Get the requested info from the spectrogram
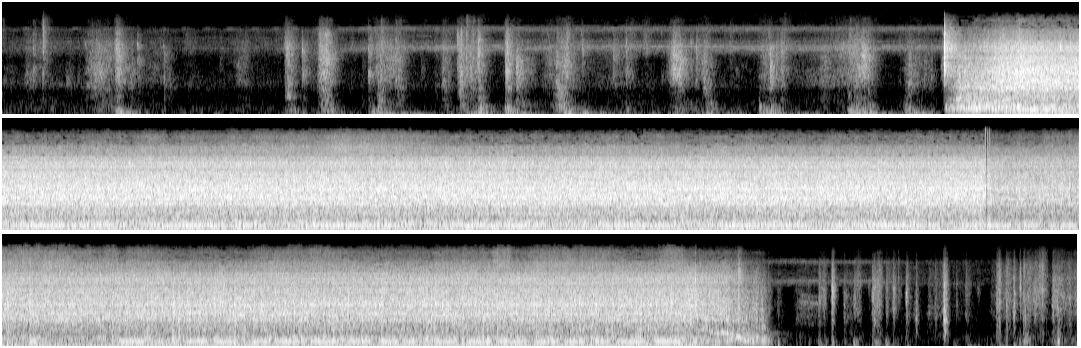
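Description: Shopsmith lathe switched on about a third of the way in, running with a loud steady motor hum while a lacquered wood-and-resin bowl is rubbed down with a Scotch-Brite pad, then switched off and spinning down just before the end. Before it starts there are a few light clicks and knocks of handling.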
